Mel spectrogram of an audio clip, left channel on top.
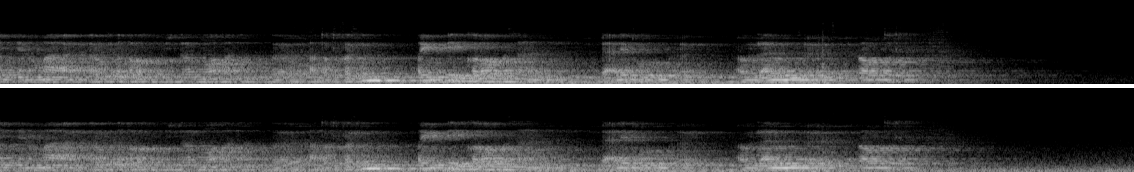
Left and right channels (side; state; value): right; noise; rumble, 12 dB below the sound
